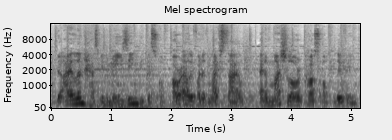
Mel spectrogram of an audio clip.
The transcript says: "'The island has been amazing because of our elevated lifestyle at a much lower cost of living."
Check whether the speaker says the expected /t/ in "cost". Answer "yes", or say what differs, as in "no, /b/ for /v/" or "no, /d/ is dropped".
no, /t/ is dropped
